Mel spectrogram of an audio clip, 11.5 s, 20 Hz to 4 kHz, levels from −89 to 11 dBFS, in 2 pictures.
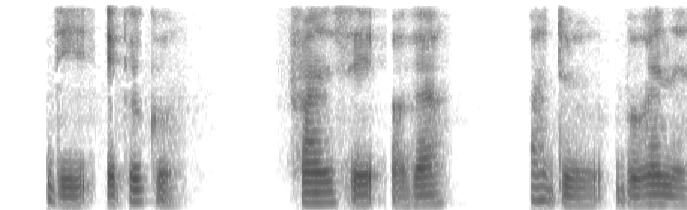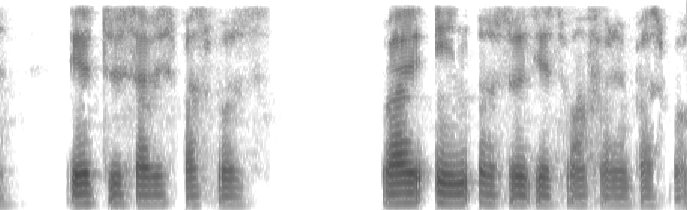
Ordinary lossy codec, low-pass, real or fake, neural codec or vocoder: AAC, 24 kbps; 3.6 kHz; real; none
